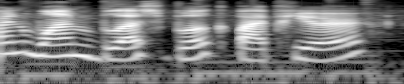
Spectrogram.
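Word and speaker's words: Pür: one blush book by Pierre I believe that's how you pronounce it PU R this is the most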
